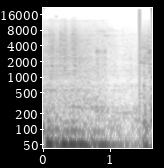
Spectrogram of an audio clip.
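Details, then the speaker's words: Roughly 1978 Ford F250 crew cab V8 with cheap plug wires, revved hard: a deep, loud rumble with a raw unmuffled bark. Exhaust is open at the back and needs fixing. "Other than that, she's clearly a race truck with that loud exhaust. See, I can give her the beans if I want. I think we need to get that fixed, too."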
